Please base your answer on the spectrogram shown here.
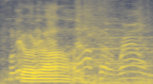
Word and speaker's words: garage: Garage. Garage. Garage. I think it was just cross to me, right? Maybe, yeah. What do you say, Shia? Garage? It's the American way of pronouncing it.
